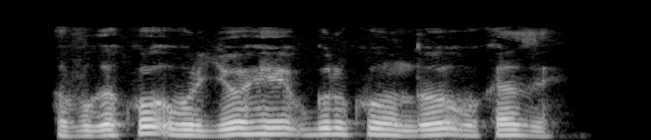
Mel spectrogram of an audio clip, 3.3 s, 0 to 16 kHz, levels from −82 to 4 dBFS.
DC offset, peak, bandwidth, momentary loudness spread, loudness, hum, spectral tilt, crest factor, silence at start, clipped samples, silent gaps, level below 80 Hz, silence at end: under 0.1%; -4 dBFS; 7.8 kHz; 9 LU; -17 LUFS; none; -8.5 dB/octave; 14 dB; 0.3 s; under 0.1%; none; -54 dBFS; 0.5 s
